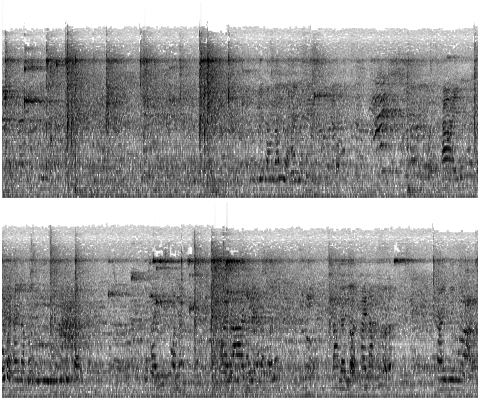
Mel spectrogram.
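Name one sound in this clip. Shuttlecocks are struck with rackets in sharp pops, echoing in a large hall.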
